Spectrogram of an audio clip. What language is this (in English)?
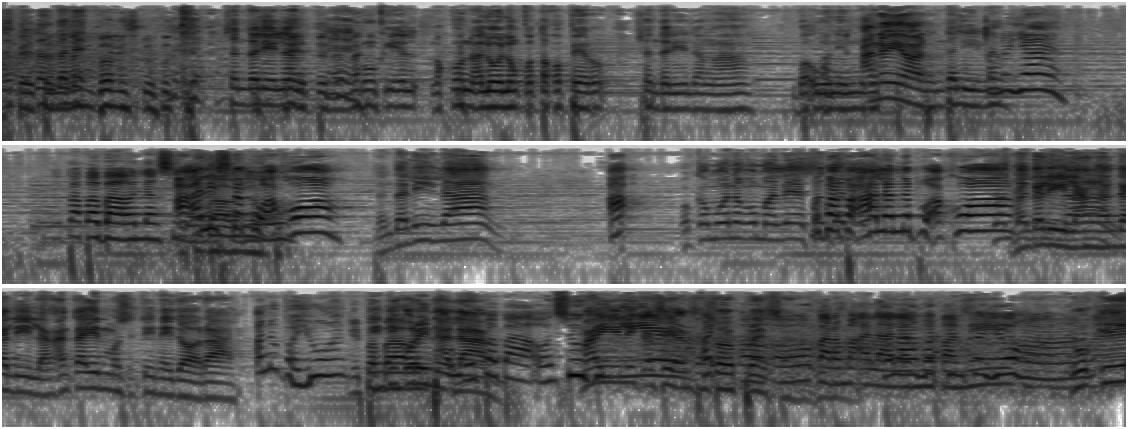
Filipino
